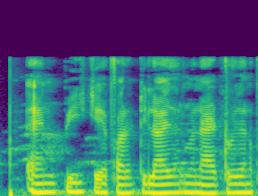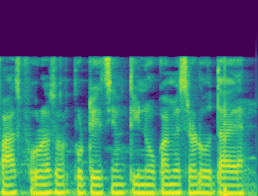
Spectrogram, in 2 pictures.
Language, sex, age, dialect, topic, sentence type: Hindi, male, 18-24, Kanauji Braj Bhasha, agriculture, statement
